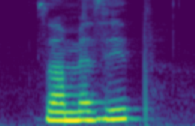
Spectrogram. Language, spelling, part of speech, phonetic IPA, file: Czech, zamezit, verb, [ˈzamɛzɪt], Cs-zamezit.ogg
- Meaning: to prevent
